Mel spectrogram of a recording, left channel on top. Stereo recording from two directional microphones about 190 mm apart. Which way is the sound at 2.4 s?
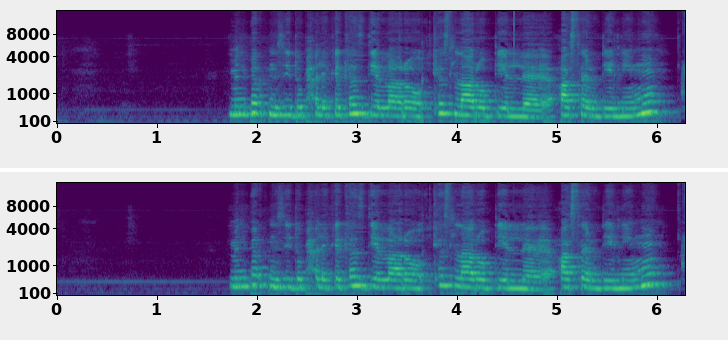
30° left (ahead or behind).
